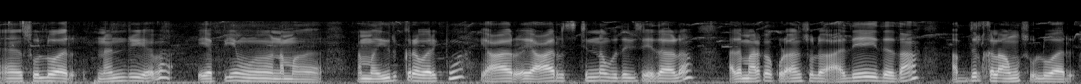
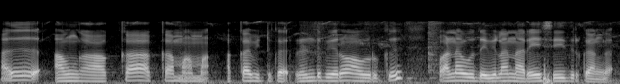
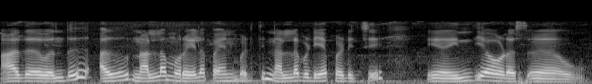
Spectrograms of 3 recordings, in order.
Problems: background sounds at intervals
